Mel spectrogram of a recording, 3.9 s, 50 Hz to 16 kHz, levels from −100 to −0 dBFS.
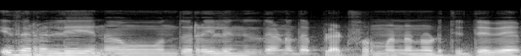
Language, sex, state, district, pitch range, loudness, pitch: Kannada, male, Karnataka, Belgaum, 110-120 Hz, -16 LUFS, 120 Hz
